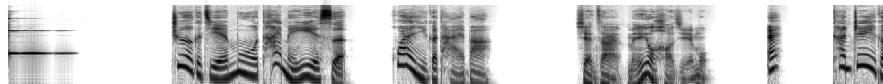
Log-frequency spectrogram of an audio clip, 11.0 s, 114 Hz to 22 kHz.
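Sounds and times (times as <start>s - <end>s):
bell-like chime: 0.1s - 1.0s.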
